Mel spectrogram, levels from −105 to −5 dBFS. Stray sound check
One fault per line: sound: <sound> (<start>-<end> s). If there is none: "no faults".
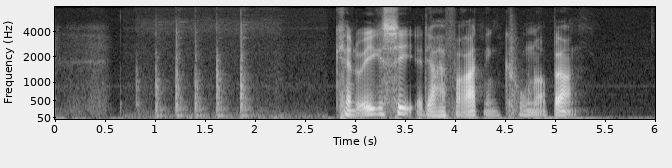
sound: thud (0.8-2.4 s)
